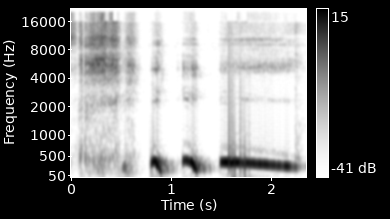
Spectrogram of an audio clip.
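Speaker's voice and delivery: squealing high laugh; helpless high giggling; high-pitched giggle. Real, not acted. Cracks up at own sweetheart line.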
